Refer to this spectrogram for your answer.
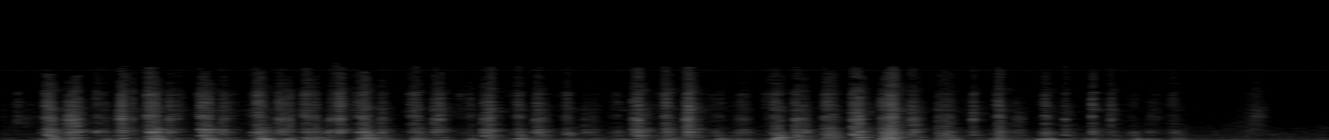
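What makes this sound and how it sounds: A wooden stylus scratches flower petals into a thin, flat, black-coated scratch art card in quick, repeated strokes. Each stroke gives a dry, bright, rasping scrape, and the strokes come in an uneven rhythm that softens toward the end.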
